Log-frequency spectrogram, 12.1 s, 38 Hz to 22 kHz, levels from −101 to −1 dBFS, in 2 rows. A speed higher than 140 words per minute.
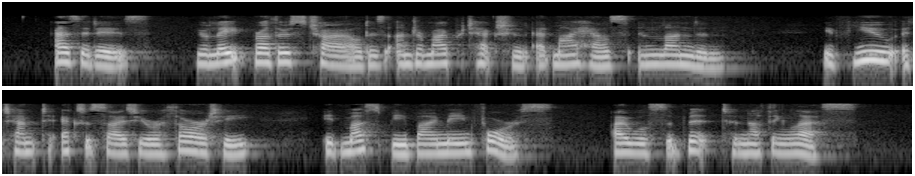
Yes: average, 175 wpm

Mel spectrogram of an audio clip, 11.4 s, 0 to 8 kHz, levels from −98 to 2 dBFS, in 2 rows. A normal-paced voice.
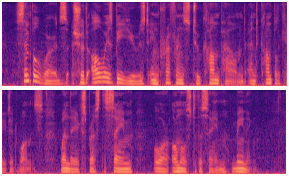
No: slow, 120 wpm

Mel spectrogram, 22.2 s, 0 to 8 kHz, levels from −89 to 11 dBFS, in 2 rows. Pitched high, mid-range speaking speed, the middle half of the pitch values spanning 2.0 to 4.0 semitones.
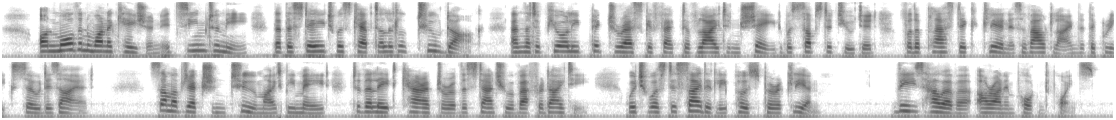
Yes: high, 225 Hz; average, 180 wpm; average, 3.6 semitones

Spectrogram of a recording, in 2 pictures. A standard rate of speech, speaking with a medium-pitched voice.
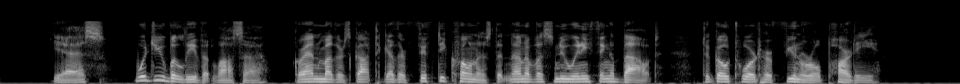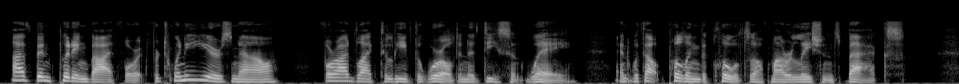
No: average, 165 wpm; low, 120 Hz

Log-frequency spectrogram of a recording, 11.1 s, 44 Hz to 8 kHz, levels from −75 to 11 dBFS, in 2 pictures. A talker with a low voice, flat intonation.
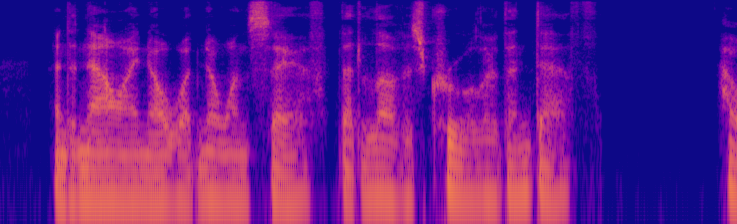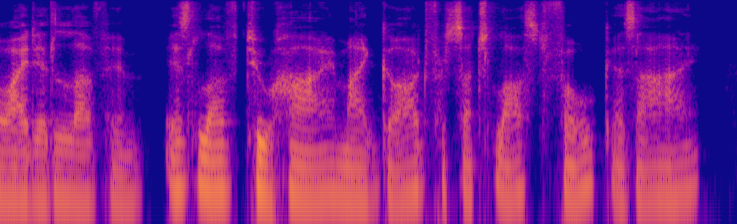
Yes: very low, 80 Hz; narrow, 2.2 semitones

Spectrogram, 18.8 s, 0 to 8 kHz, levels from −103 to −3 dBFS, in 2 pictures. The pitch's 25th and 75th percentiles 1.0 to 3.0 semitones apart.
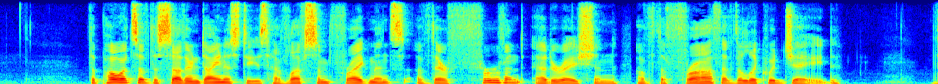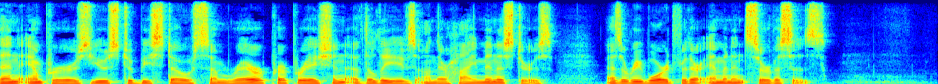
Yes: narrow, 2.6 semitones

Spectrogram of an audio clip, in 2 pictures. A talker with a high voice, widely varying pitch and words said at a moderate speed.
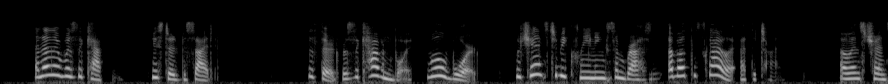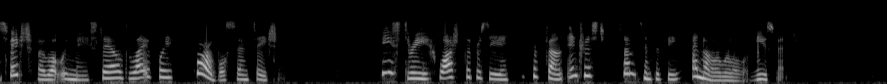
Yes: very high, 285 Hz; wide, 7.8 semitones; average, 185 wpm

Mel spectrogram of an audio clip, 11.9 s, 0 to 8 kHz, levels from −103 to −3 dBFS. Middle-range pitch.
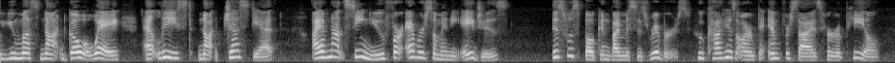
No: high, 230 Hz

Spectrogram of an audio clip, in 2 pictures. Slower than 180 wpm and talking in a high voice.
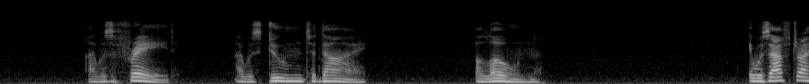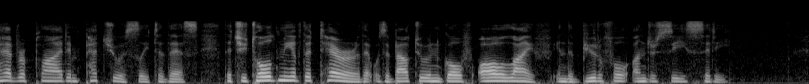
No: slow, 135 wpm; medium, 145 Hz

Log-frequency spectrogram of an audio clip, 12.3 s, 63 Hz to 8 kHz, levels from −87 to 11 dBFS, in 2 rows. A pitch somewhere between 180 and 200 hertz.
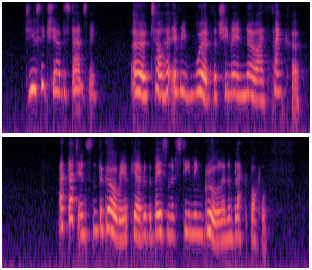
No: very high, 250 Hz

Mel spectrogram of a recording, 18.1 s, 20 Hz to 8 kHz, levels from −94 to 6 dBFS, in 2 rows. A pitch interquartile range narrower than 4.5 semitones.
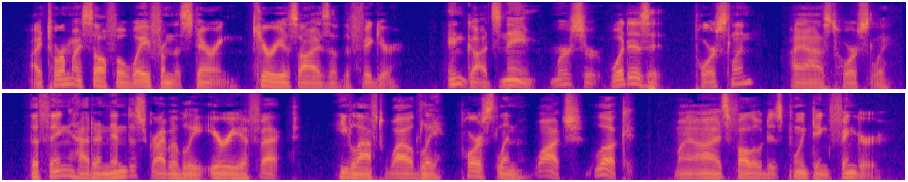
Yes: average, 4.0 semitones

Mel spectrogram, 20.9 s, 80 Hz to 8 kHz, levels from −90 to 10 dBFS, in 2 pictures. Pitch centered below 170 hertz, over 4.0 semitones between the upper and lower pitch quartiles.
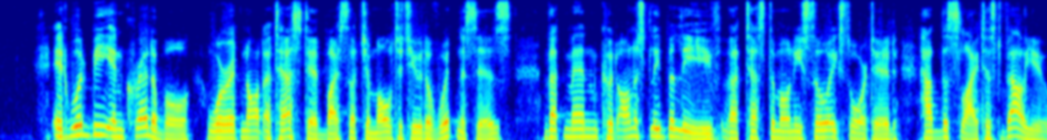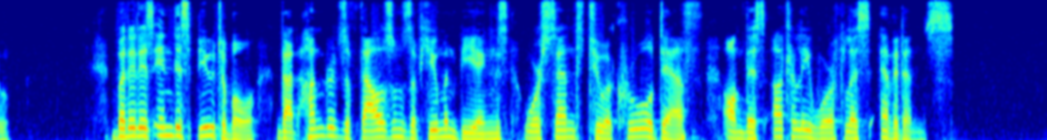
Yes: medium, 140 Hz; average, 4.8 semitones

